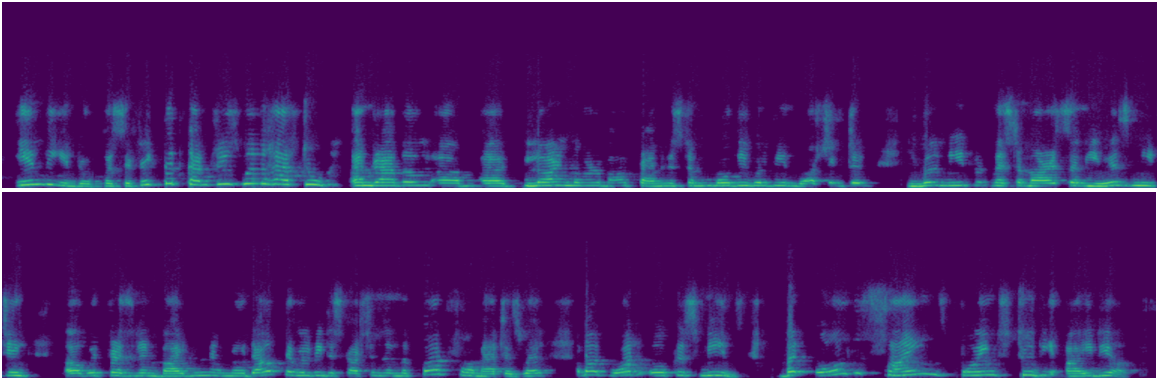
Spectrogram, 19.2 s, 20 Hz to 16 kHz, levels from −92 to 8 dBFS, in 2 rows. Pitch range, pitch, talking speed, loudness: 235-295 Hz, 260 Hz, 185 wpm, -25 LUFS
